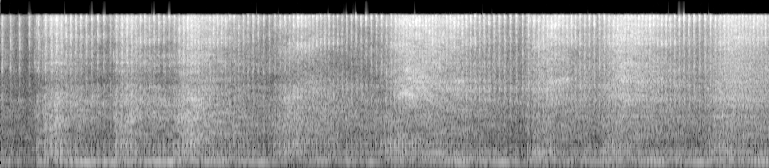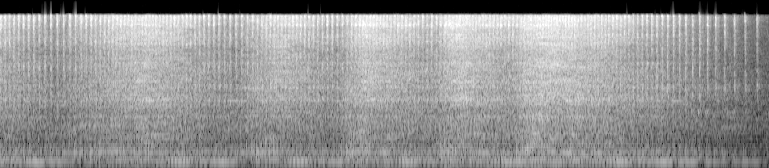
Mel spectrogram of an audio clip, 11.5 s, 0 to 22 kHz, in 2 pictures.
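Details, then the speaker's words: Honda CG125 single-cylinder engine: light, quick ticking over the exhaust beat; tappet free play many times larger than it should be, making the engine much noisier. "सबसे पहले आप यहां पे देखें इस टपट के अंदर जो है फ्री प्ले जरूरत से कई गुना ज्यादा है जो कि नहीं होनी चाहिए जिसकी वजह से इंजन में आवाज जो है वो बहुत ज्यादा बढ़ गई थी"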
